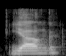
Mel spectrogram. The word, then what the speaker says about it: Jung: Jung, they say, I say Jung because in Italian it's Jung.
